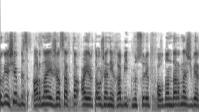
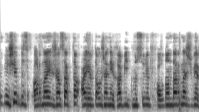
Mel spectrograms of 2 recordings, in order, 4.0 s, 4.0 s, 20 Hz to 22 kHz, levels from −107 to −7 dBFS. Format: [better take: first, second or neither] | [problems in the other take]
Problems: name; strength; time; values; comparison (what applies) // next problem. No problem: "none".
first | noise reduction (neural mask model DeepFilterNet 3)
